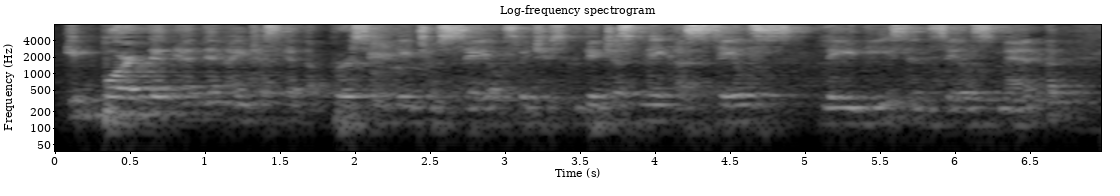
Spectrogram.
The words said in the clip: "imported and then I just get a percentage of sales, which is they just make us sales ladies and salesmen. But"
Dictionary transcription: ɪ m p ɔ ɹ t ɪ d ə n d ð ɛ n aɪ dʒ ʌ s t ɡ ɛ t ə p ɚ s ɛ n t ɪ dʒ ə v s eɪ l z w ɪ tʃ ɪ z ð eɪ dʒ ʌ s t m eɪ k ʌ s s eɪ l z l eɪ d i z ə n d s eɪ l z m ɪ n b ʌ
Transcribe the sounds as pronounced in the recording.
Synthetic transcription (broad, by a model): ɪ m p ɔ ɹ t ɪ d ə n d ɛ n aɪ dʒ ʌ s t ɡ ɛ t ə p ɚ s ɛ n t ɪ dʒ ə v s eɪ l s w ɪ tʃ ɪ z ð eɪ dʒ ʌ s t m eɪ k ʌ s s eɪ l s l eɪ d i s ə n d s eɪ l s m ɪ n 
